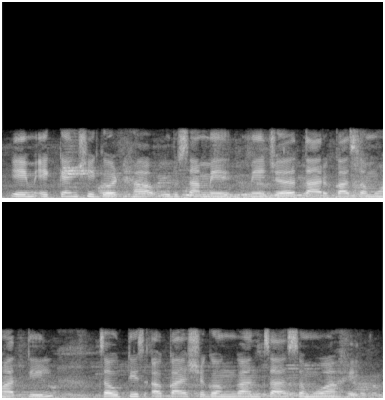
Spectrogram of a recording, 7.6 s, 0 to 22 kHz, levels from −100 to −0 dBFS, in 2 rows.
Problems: constant background noise, continuous background conversations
